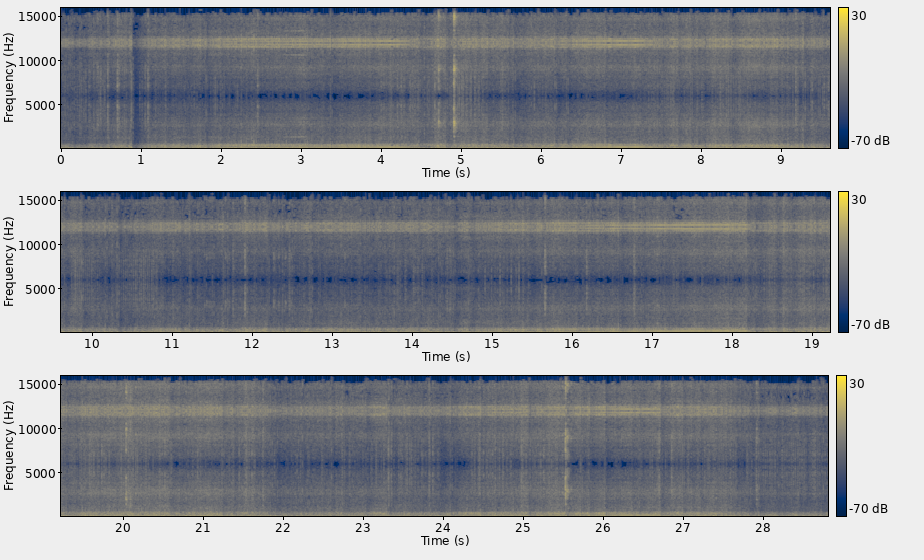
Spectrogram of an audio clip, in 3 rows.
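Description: Audi RS4 B5's twin-turbo V6 heard from inside the cabin at speed, under a heavy low rumble of engine and road noise. The engine note rises four times as the car accelerates.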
